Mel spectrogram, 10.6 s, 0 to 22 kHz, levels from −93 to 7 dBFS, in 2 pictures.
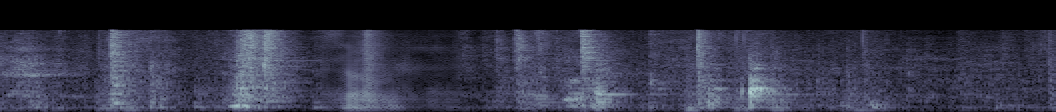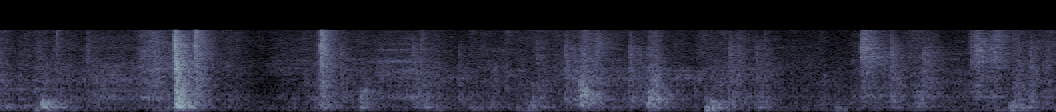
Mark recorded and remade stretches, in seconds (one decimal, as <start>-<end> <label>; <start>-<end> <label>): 0.0-1.6 recorded; 1.6-2.3 remade; 2.3-10.6 recorded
